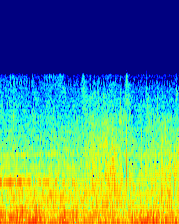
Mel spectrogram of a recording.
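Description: Wind buffeting the camera's microphone: a steady rushing noise with a heavy low rumble.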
